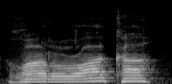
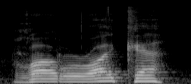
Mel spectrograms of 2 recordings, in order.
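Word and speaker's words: Gharraka (غَرَّكَ): In this word, we have two letters that are pronounced with thickness, with tafkhim. Ghain and ra. Gharraka. The kaf does not have tafkhim. – Right. – So you have to be careful that you don't pronounce the kaf with tafkhim. Gharraka is incorrect. Gharraka.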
